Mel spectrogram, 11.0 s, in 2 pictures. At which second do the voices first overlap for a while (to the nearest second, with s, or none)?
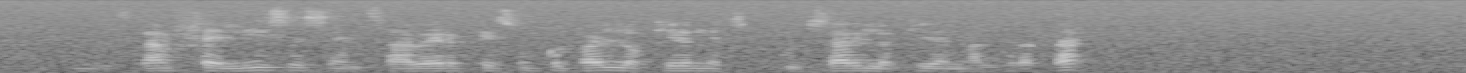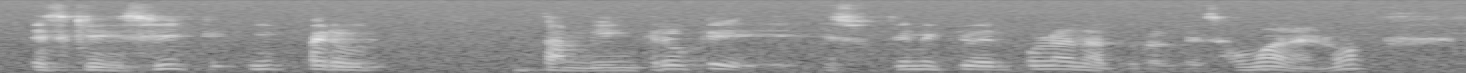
none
